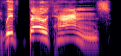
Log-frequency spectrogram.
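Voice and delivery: slow, high-pitched cry. A narrator's reading. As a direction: stretch out the eager boast. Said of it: "Kevin cried".

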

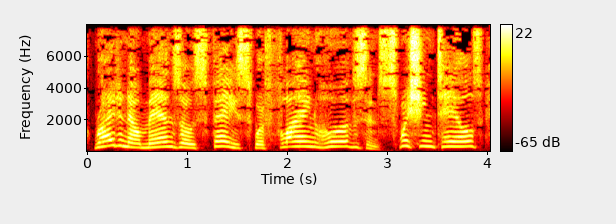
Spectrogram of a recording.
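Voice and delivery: high, urgent storytelling; excited narration. A narrator's reading. Narrator describes hooves in Almanzo's face, excited. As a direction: tell it as the chaos unfolds.

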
